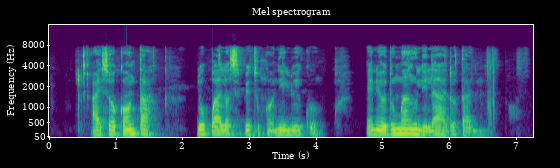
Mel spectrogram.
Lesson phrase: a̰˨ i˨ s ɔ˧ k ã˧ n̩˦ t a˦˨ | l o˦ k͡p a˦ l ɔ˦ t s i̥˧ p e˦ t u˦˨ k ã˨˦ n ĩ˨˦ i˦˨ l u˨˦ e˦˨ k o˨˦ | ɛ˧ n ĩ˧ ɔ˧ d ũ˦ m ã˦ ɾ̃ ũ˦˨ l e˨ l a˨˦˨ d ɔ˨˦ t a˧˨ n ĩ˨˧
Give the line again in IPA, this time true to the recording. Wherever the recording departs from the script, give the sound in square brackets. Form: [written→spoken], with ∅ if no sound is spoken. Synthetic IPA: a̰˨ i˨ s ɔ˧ k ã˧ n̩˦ t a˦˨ | l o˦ k͡p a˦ l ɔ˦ [t→∅] s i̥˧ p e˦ t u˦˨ k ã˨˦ n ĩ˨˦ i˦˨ l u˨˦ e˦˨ k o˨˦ | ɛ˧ n ĩ˧ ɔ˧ d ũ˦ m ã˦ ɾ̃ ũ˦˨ l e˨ l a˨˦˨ d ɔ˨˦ t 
